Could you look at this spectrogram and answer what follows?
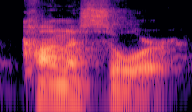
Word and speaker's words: connoisseur: En francés sería connoisseur. Con OI, UA en francés. Vale, entonces, connoisseur es conocer. Connoisseur.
